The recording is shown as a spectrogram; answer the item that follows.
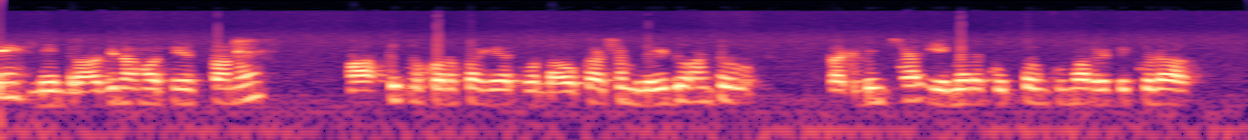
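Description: Speech only: a Telugu news voice-over talking steadily, with two short pauses.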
